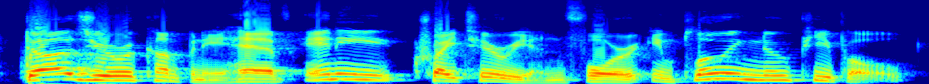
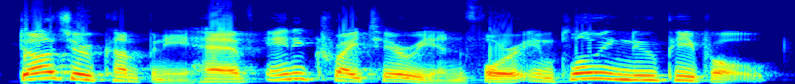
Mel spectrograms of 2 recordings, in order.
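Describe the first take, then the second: No difference in how they are said.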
